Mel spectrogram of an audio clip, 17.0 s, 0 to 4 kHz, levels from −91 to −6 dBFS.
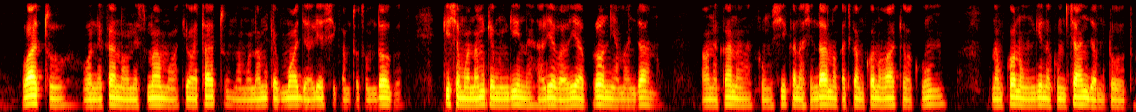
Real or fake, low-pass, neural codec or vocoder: real; 3.6 kHz; none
